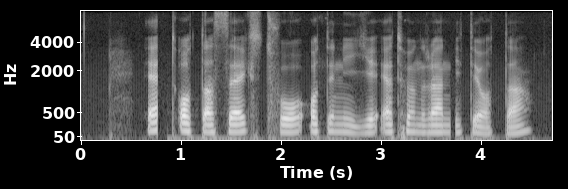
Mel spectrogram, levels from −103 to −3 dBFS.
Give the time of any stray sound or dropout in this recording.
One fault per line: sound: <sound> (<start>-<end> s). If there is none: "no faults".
sound: dropout (0.8-0.9 s)
sound: dropout (3.7-3.7 s)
